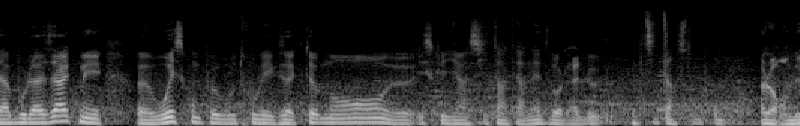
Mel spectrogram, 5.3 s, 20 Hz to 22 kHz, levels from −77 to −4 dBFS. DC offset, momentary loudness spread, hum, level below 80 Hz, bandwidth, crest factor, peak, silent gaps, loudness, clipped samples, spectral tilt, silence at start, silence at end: under 0.1%; 8 LU; none; -62 dBFS; 14.5 kHz; 16 dB; -12 dBFS; none; -29 LUFS; under 0.1%; -7 dB/octave; 0 s; 0 s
